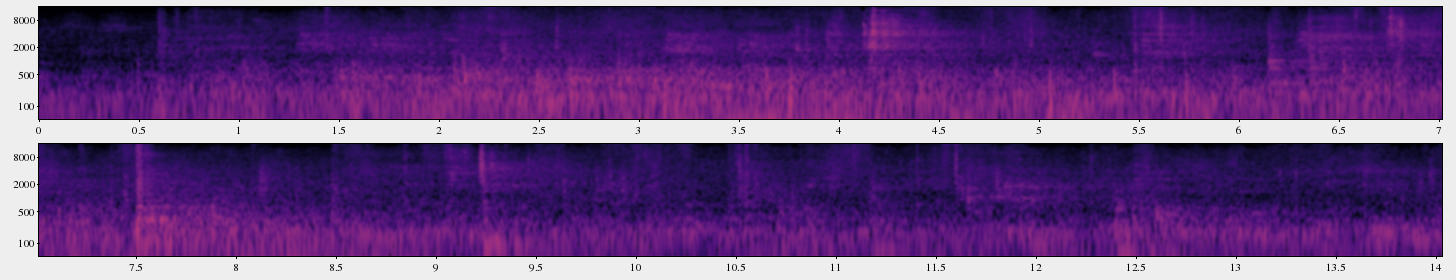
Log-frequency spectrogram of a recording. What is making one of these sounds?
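A man speaks into a microphone, his voice echoing through a large hall.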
